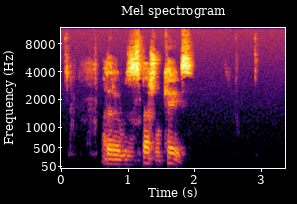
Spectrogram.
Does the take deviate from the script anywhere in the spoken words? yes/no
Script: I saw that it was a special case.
yes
